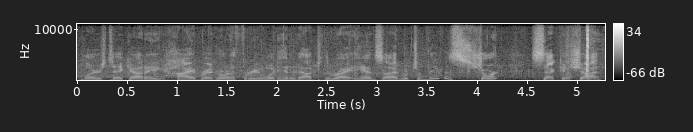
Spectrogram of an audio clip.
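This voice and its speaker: A man's voice: mid-range voice, expressive, brisk, vocal fry, noisy background. A man giving golf commentary as an analyst, explaining play in a conversational way.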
